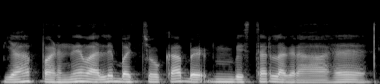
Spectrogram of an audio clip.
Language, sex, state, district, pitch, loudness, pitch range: Hindi, male, Jharkhand, Palamu, 115 Hz, -17 LUFS, 110-125 Hz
